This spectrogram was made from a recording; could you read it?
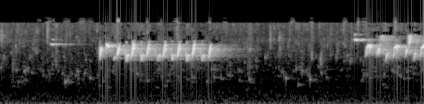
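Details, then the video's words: Goldfinch wadani-style training song over flowing river water; a thin high whistle leads into fast, jingling twittered phrases, then a pause before another high note and a second quick tinkling burst. "الشريط الويداني الأصلي توغزة بنغمات خرير مياه الأنهار"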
